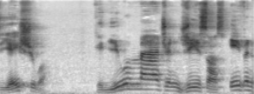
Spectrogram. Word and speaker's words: Yeshua: and the perfect son she would say his name in Aramaic his name is Yeshua not Jesus it's Yeshua can you imagine Jesus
